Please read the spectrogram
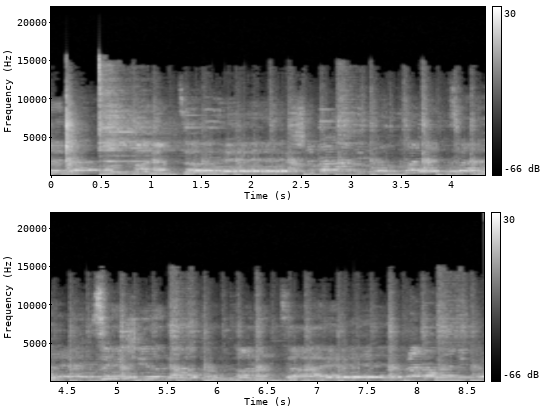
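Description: Live band music: women singing a melody into microphones over electric guitar, bass and a steady drum beat.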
